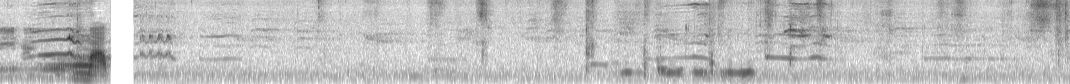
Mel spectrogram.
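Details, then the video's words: Baby monkey, angry after its mother refuses to let it nurse, cries loudly: a burst of harsh, harmonic screaming at the start, then a short gap and scattered, fainter tonal whimpers against a quiet background. "he very angry mom reject milk him, he crying so loudly but mom don't comfort him."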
